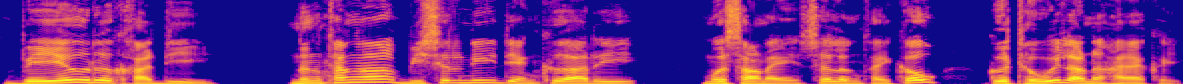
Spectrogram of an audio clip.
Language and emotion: Bodo, angry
